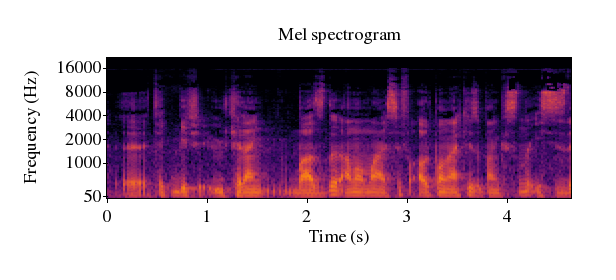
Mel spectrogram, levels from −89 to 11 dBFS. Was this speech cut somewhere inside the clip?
no; 0 cuts

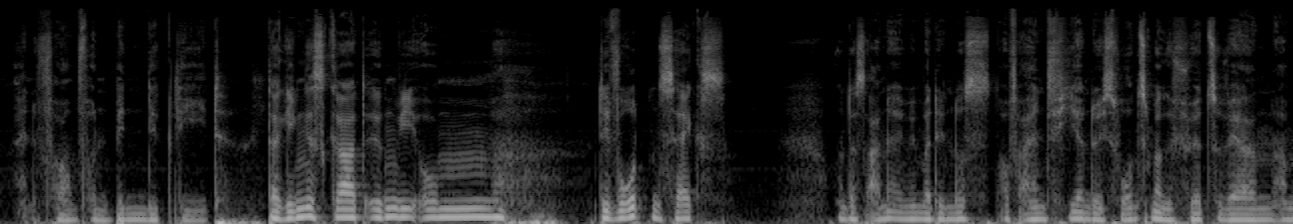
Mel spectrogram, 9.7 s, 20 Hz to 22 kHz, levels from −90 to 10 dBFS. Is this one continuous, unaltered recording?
no; 2 cuts; at 2.0 s, 7.5 s

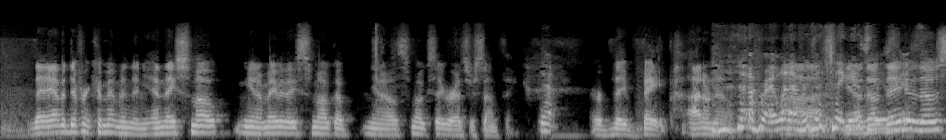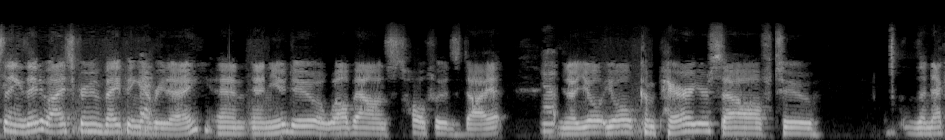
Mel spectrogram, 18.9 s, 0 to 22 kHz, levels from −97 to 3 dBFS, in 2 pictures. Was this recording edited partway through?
yes; 1 cut; at 15.0 s

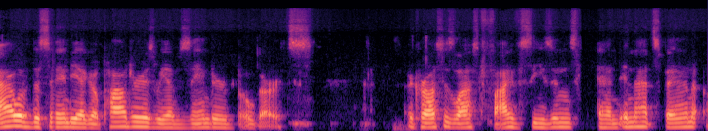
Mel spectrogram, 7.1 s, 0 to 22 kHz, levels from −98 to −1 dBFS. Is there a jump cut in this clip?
yes; 2 cuts; at 3.9 s, 5.8 s

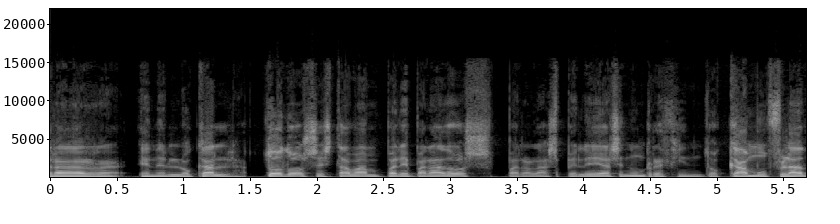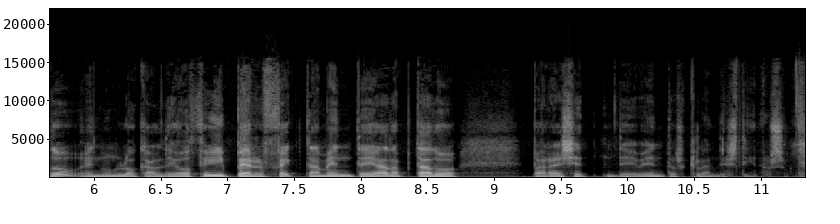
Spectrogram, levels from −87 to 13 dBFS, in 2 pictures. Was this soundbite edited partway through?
yes; 2 cuts; at 1.5 s, 9.7 s

